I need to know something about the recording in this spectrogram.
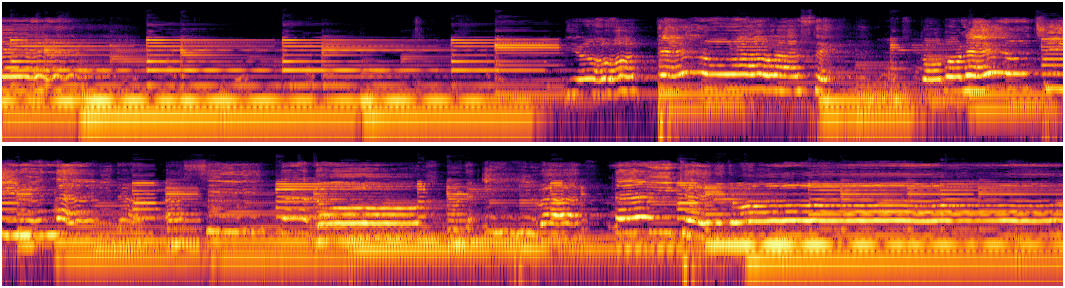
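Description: A woman singing a slow ballad with guitar accompaniment, holding long notes near the start and again near the end, with a busier sung line in between.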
